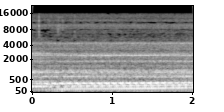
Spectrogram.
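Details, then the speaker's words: Three-phase motor run from a 240 V single-phase socket with one start capacitor removed (three left): low hum creeping slowly up in pitch as it struggles to start, too little start capacitance. "what happens what happens is if i turn it on it's very slow struggle to get started [Music] but then"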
